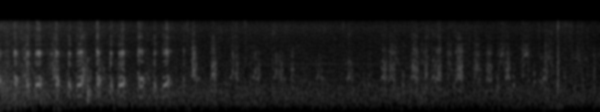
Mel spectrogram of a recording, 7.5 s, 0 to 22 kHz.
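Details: On a mountain at evening dusk in June 2018, during partridge trapping, a chukar partridge gives clear, evenly spaced cackling notes for two seconds, then the calls continue fainter and more ragged.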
